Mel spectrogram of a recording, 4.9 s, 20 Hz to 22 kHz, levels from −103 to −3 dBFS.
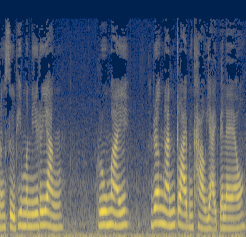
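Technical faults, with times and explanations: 0.13–3.84 s, clock drift buffer slips: four clicks land in the speech at a steady 1.24 s spacing. This is likely two devices whose clocks disagree by around 500 ppm, so a buffer between them drifts until a few dozen samples are dropped or repeated, jolting the waveform.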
